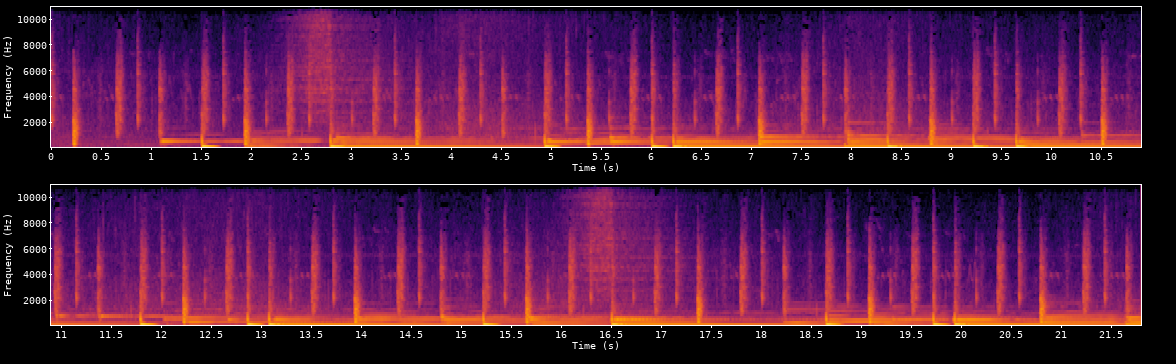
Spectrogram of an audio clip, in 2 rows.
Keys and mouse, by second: 0.8 click, 17.7 click, 18.1 click, 18.9 click, 19.2 click, 20.5 click, 20.8 click, 21.1 n, 21.4 n, 21.6-21.8 middle drag.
